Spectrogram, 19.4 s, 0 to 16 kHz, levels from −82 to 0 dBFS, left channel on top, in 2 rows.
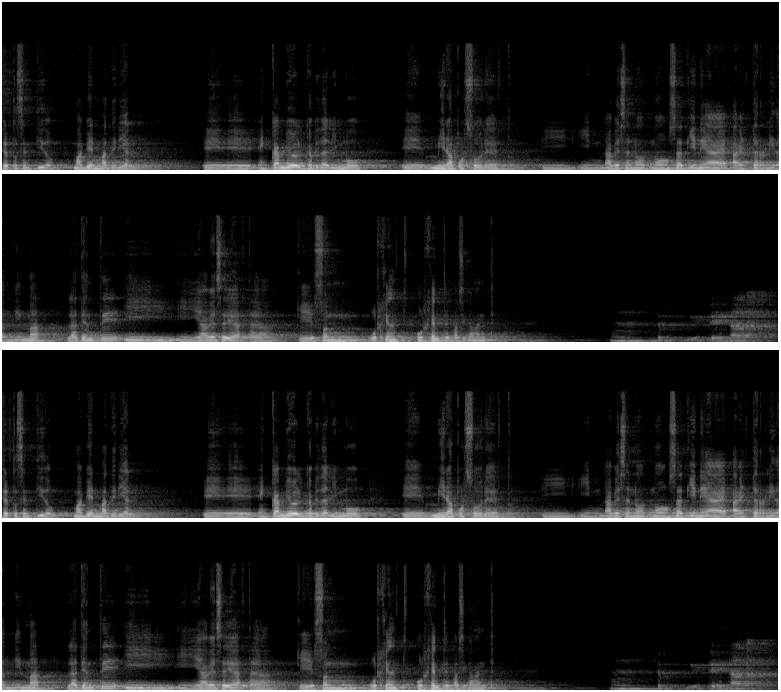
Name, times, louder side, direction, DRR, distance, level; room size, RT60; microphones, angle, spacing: voice 1, 0.0-1.7 2.5-4.5 5.0-6.4 6.7-10.2 10.5-13.1 13.4-15.9, right 1 dB, 10° right, 8 dB, 1.1 m, -30 dB
voice 2, 17.3-19.1, right 1 dB, 25° right, -3 dB, 2.5 m, -46 dB
23.0 x 22.0 x 9.2 m, 2.4 s
head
